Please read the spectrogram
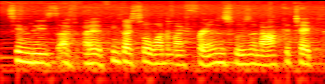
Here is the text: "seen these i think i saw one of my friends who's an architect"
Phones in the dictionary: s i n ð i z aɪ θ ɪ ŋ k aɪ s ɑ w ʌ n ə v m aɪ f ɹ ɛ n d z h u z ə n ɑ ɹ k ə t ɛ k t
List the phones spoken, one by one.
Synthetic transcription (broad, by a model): s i n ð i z aɪ θ ɪ ŋ k aɪ s ɑ w ʌ n ə v m aɪ f ɹ ɛ n d z h u z ə n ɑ ɹ k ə t ɛ k t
